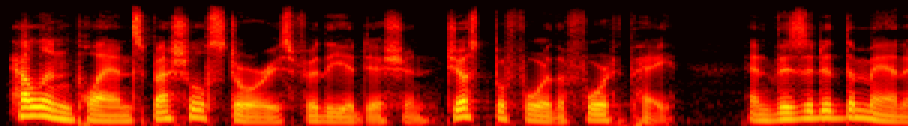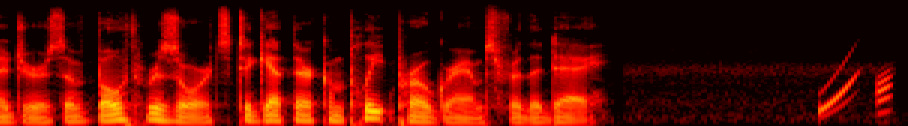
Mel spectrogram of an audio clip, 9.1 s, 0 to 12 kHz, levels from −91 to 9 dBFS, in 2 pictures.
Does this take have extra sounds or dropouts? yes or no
yes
